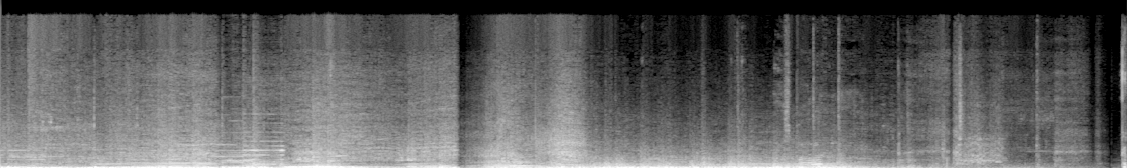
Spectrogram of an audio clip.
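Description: A car chase in a film with a hijacked car pursuing a jeep: roaring engines and rushing whooshes fill a loud, dense mix that fades out toward the end, with voices heard in the scene.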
